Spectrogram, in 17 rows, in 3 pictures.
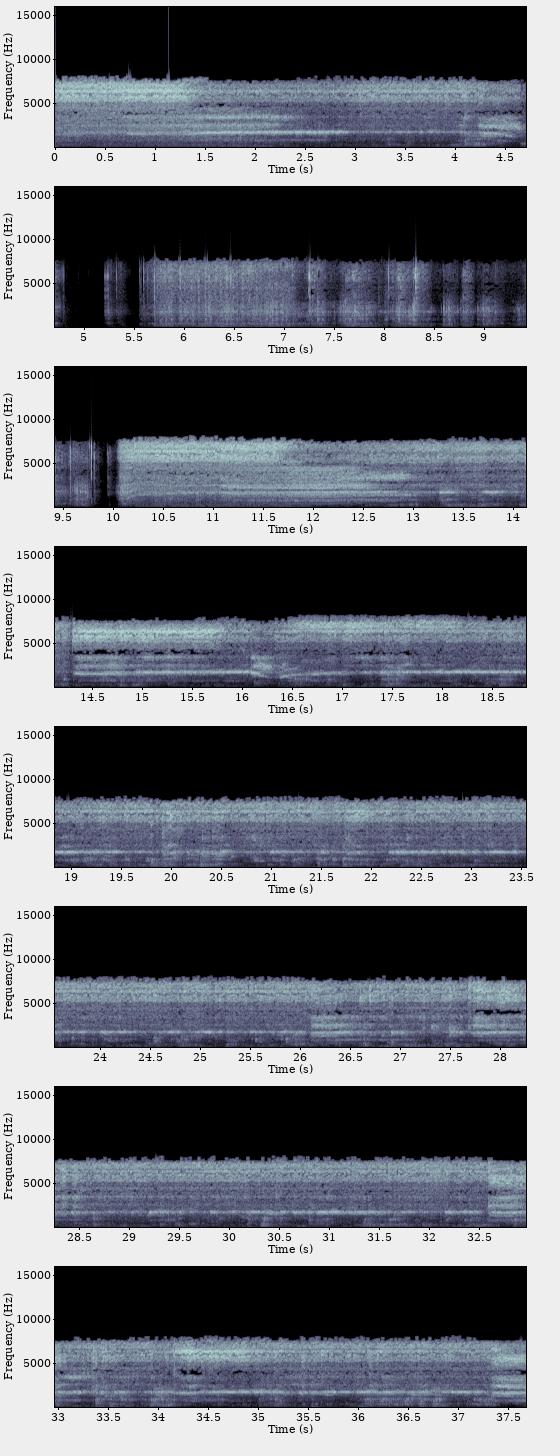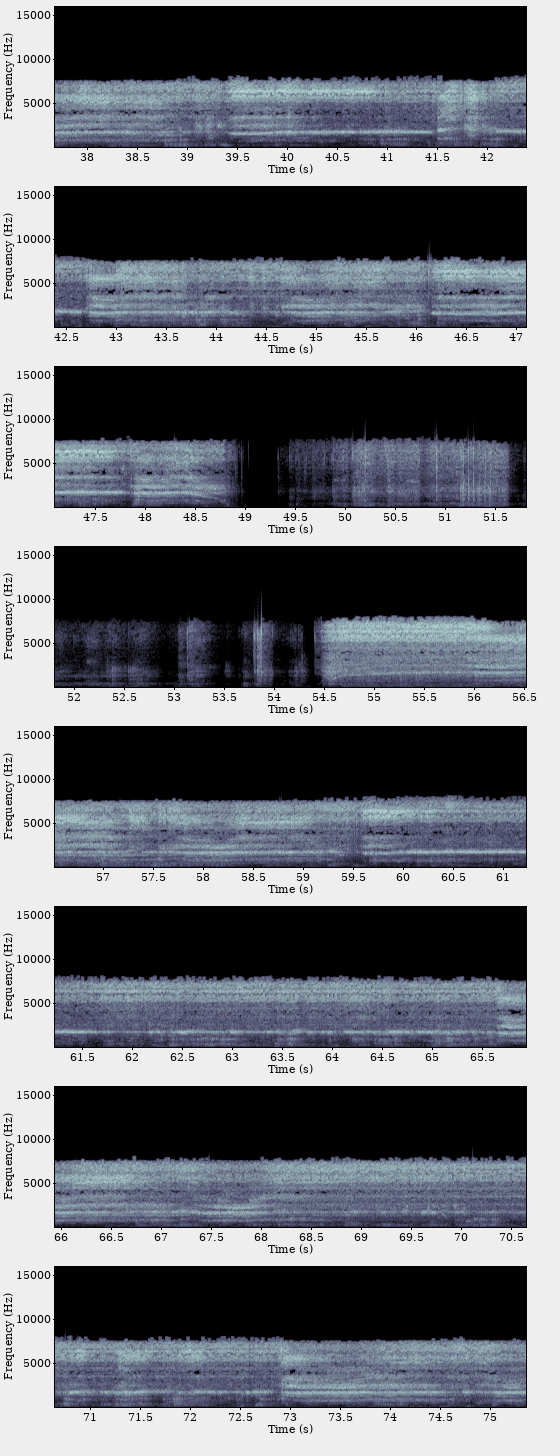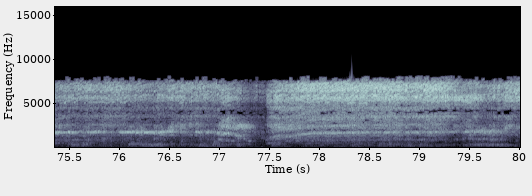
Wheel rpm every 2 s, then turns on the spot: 200, 230, 80, 20, 20, 180, 230, 220, 200, 230, 230, 230, 230, 230, 230, 230, 230, 230, 230, 230, 240, 240, 230, 220, 70, 20, 20, 130, 230, 230, 230, 230, 230, 230, 230, 230, 230, 230, 170, 220.
4-8 50-54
